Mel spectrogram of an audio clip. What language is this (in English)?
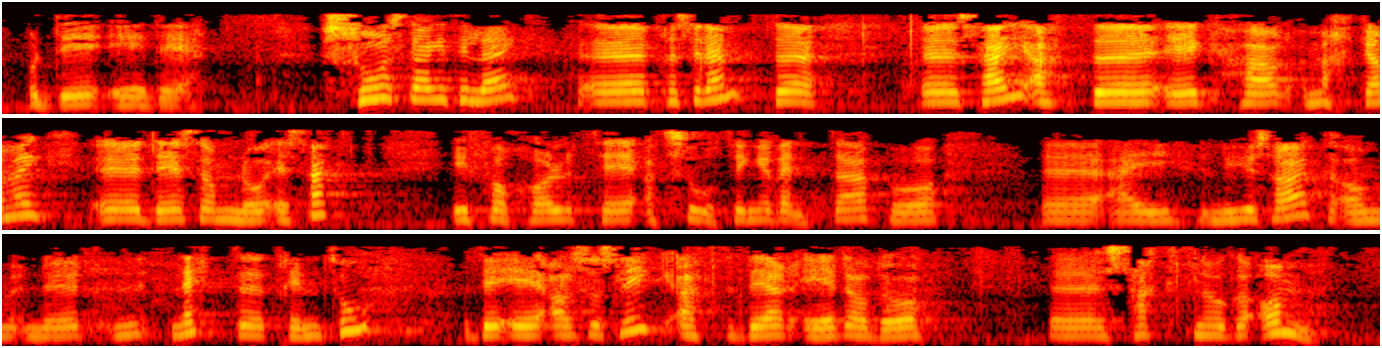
Norwegian Nynorsk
